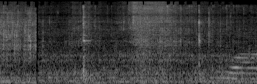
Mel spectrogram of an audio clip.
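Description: Water boiling in a cooking pot while a fish curry is being prepared, a steady bubbling hiss filling the clip with a few brief clicks, close by and moderately loud.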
